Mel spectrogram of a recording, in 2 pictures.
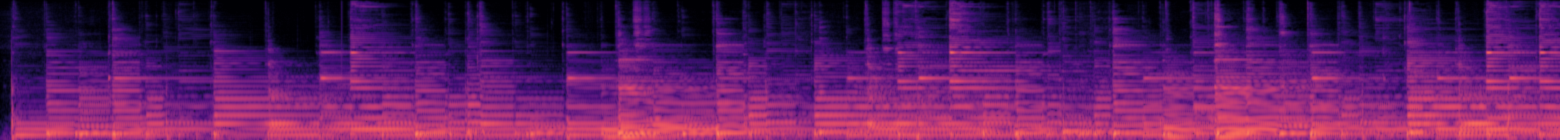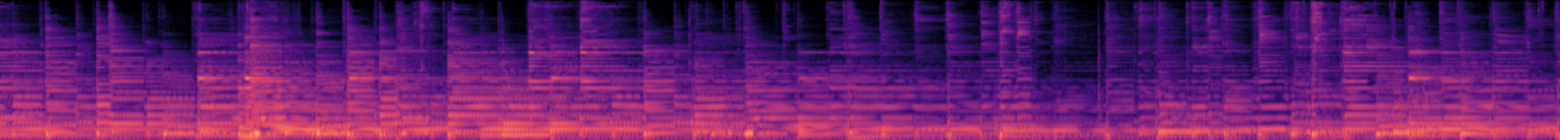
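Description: Acoustic guitar and Weissenborn lap slide guitar playing a traditional Swedish polska together, the acoustic strummed and picked under the Weissenborn's melody.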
